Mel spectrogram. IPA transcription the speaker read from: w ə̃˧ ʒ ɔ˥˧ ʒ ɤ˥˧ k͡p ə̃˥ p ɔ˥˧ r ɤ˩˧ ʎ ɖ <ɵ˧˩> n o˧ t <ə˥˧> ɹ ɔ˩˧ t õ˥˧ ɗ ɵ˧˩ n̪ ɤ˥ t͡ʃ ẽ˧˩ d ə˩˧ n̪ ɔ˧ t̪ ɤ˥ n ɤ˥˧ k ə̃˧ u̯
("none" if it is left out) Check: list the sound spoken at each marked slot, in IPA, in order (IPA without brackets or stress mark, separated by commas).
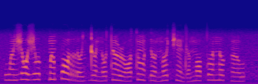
ɵ˧˩, ə̃˥˧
